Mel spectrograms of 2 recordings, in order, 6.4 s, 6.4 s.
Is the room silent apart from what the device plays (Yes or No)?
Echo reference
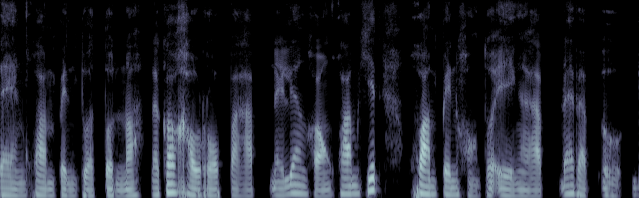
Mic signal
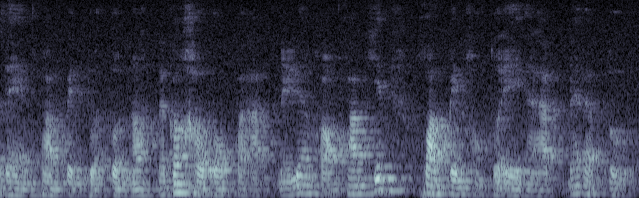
Yes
